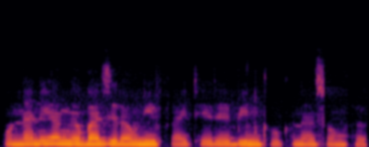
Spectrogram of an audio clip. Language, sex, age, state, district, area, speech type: Bodo, female, 18-30, Assam, Kokrajhar, rural, read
